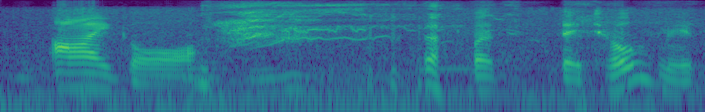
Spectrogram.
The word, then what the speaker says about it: Igor: let's go talk to him you must be igor no it's pronounced igor but they told me it was eagle well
